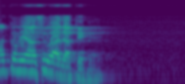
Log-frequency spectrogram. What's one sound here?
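An elderly man speaks in a drawn-out, chanting voice through a microphone.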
